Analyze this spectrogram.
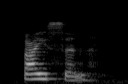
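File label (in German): "Beißen", German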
